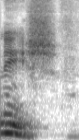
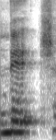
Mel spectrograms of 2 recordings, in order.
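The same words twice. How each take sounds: First: It is said with a British pronunciation. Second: It is said with an American pronunciation.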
